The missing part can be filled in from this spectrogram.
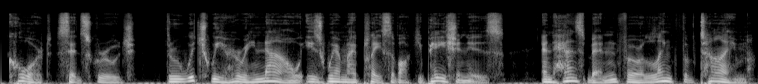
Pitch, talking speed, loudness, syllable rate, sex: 105 Hz, 190 wpm, -19 LUFS, 6.0 syllables/s, male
